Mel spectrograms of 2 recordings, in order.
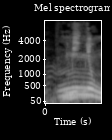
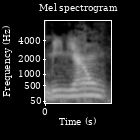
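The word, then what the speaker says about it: mignon: ¿Cómo se pronuncia? ¿Lo pronuncie bien? – A ver, otra vez, repíteme. – Minion. – Minion. – Sí, así o como... – ¿Por qué maullas? – Miñón. – Miñón.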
